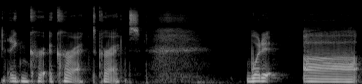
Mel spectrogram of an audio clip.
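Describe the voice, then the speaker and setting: A man's voice: medium pitch, fairly even intonation, slow. Rambling, playful man in boyfriend roleplay.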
